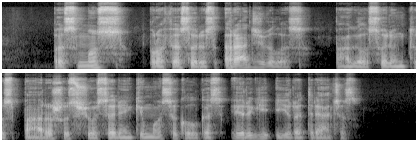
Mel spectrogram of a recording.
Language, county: Lithuanian, Marijampolė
